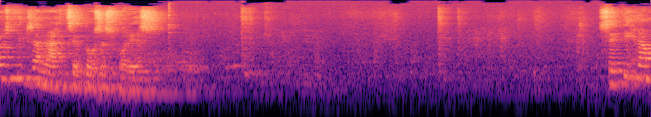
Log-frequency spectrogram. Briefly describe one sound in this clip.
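An elderly man reads aloud calmly into a microphone, heard through loudspeakers in a large echoing hall.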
